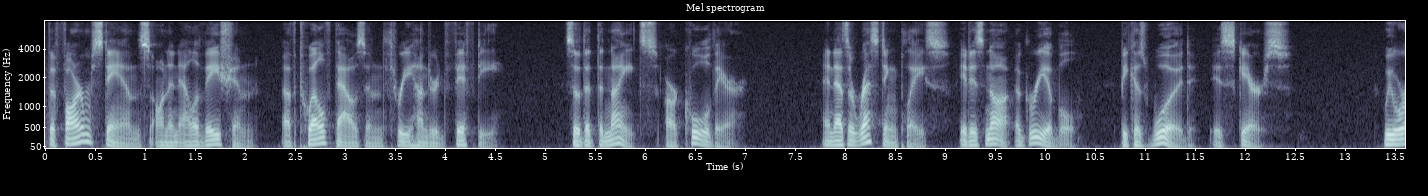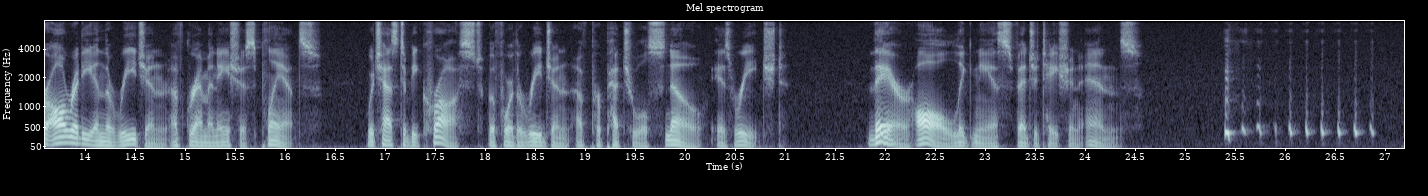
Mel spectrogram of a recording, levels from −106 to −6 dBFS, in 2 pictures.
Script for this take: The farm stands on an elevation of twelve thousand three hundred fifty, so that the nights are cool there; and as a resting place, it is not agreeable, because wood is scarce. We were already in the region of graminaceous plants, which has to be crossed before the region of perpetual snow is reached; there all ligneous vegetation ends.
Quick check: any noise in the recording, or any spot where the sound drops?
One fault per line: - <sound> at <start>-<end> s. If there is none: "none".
- laugh at 25.4-26.9 s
